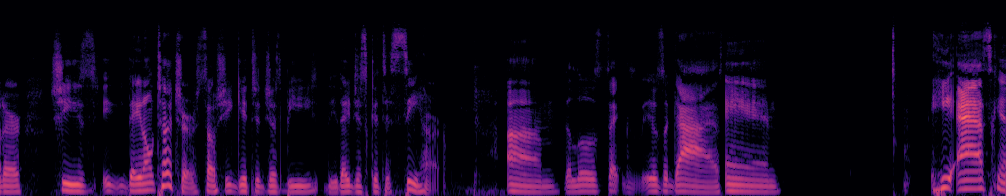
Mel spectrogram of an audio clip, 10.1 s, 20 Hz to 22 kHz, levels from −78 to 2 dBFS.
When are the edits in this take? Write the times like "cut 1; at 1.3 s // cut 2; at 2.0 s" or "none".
cut 1; at 1.0 s // cut 2; at 5.6 s // cut 3; at 7.2 s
